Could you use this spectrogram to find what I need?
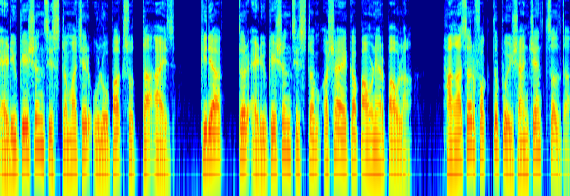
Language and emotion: Goan Konkani, neutral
